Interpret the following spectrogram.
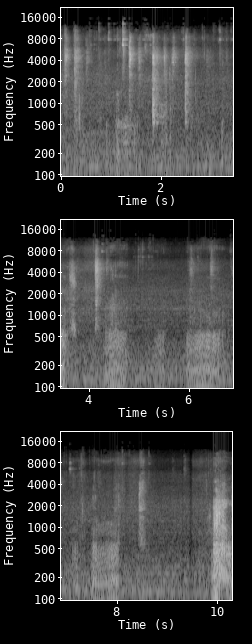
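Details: Norfolk Terrier at play in tug of war, growling in short throaty bursts mixed with clicks and scuffles, a louder rough burst near the end.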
